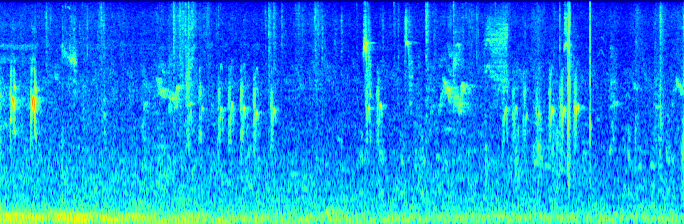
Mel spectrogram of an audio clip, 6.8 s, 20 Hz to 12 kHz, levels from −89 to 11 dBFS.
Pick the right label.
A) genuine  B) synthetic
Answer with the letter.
A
